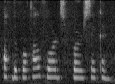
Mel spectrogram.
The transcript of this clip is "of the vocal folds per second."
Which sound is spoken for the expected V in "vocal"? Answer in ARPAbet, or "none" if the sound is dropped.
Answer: F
